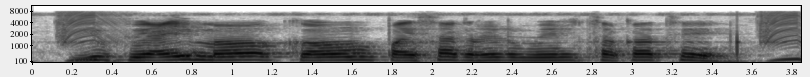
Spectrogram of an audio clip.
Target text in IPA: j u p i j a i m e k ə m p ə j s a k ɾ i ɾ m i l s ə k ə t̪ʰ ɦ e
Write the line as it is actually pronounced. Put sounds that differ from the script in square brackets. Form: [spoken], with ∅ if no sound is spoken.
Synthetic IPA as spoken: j u p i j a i m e k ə m p ə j s a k ɾ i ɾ m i l s ə k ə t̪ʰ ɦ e

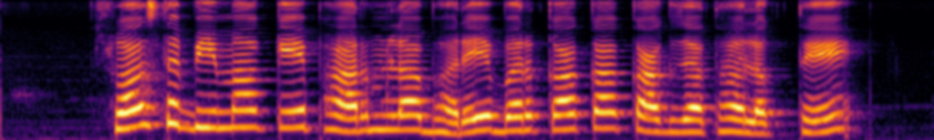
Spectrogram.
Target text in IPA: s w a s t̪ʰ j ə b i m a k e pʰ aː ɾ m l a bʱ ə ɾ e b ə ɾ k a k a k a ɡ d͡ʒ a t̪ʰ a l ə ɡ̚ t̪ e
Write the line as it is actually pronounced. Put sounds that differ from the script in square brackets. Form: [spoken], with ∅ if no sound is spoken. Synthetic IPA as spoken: s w a s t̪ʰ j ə b i m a k e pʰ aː ɾ m l a bʱ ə ɾ e b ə ɾ k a k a k a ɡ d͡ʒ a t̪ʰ a l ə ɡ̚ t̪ e

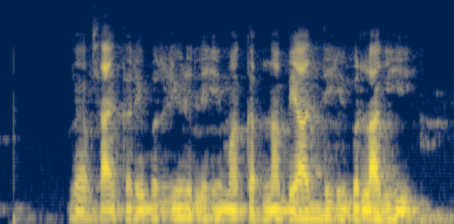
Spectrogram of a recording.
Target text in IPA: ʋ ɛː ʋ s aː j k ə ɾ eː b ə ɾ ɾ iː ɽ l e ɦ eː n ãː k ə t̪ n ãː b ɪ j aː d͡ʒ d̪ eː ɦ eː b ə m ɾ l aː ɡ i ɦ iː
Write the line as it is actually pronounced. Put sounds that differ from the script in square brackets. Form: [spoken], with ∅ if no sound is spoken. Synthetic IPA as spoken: ʋ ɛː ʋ s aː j k ə ɾ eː b ə ɾ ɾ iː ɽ l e ɦ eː [m] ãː k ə t̪ n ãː b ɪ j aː d͡ʒ d̪ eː ɦ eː b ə [∅] ɾ l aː ɡ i ɦ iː

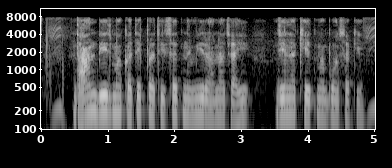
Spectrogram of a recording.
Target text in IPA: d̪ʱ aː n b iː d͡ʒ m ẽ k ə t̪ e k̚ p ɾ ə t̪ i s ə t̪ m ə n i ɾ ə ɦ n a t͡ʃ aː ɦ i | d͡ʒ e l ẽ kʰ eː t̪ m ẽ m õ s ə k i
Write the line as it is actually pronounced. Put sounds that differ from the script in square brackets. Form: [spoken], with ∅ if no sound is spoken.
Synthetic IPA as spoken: d̪ʱ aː n b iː d͡ʒ m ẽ k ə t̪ e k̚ p ɾ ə t̪ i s ə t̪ [n] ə [m] i ɾ ə ɦ n a t͡ʃ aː ɦ i | d͡ʒ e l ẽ kʰ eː t̪ m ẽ [b] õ s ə k i

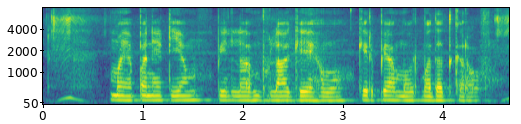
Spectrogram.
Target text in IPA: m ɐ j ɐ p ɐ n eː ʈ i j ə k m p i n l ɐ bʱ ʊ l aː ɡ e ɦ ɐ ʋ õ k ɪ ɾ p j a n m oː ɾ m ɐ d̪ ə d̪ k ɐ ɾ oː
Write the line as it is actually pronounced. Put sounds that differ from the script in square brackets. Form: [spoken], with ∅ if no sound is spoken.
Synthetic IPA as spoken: m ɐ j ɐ p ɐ n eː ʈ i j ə [∅] m p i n l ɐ bʱ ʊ l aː ɡ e ɦ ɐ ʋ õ k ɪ ɾ p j a [∅] m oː ɾ m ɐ d̪ ə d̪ k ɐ ɾ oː

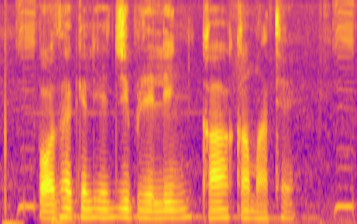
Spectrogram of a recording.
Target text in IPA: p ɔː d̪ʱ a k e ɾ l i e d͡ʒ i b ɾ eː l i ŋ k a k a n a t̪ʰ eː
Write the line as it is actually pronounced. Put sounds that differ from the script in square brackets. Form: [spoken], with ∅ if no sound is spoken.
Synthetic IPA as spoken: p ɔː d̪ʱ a k e [∅] l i e d͡ʒ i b ɾ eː l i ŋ k a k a [m] a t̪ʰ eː

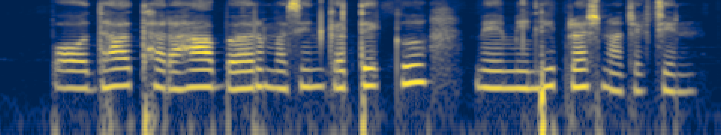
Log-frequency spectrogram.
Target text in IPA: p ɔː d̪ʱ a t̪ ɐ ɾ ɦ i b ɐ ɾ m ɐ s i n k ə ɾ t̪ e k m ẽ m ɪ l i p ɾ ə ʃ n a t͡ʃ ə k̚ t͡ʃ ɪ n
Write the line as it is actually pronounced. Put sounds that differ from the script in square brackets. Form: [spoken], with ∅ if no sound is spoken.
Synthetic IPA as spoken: p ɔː d̪ʱ a [t̪ʰ] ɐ ɾ ɦ [a] b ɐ ɾ m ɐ s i n k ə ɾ t̪ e k m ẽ m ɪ l i p ɾ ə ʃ n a t͡ʃ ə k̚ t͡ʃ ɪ n

